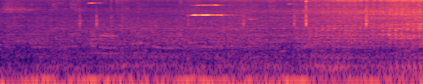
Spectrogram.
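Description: Low, steady rumble of a car's engine and road noise heard from inside the cabin as the car crawls along a street, with faint voices from outside.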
